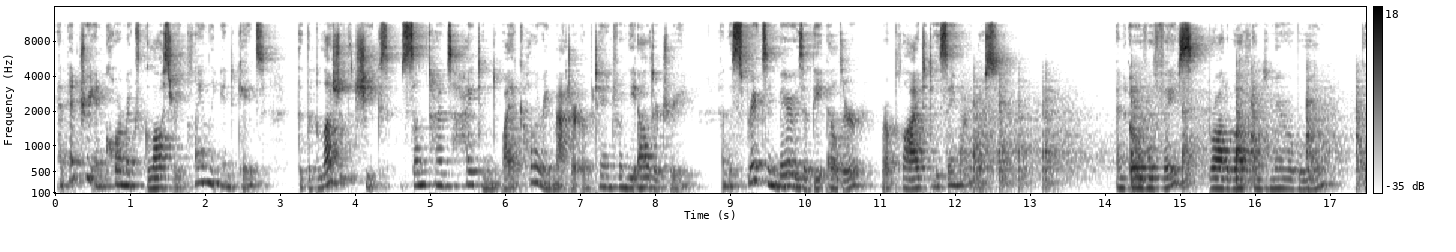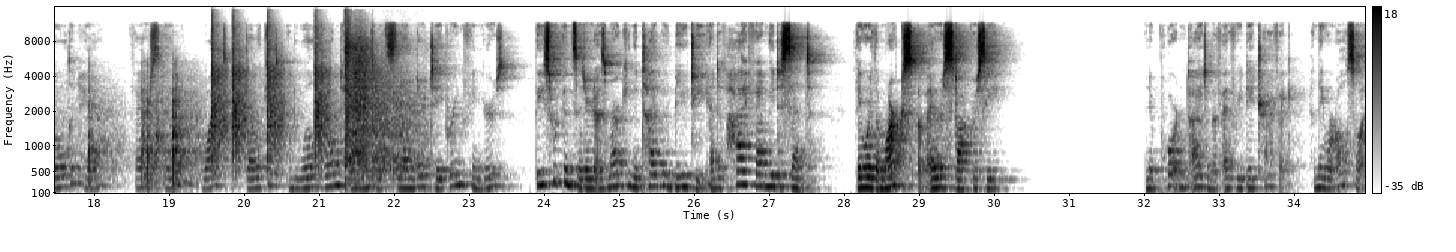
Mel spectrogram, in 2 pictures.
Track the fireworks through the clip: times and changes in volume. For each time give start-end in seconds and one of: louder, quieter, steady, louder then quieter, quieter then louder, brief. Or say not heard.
11.8-22.5 louder.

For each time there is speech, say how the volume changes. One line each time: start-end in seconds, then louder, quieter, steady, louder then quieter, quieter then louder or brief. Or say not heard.
0.0-12.6 steady
14.1-30.1 louder
32.0-34.9 brief.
